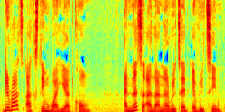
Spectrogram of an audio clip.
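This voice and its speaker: A woman's voice: medium pitch, expressive, normal speed, darkish tone, slight background noise. A woman storyteller reading a scripted folktale narration.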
